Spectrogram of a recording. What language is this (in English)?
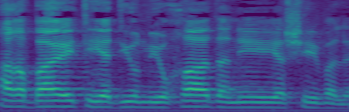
Hebrew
